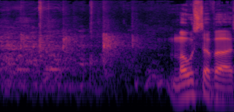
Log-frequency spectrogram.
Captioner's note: audience laughing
